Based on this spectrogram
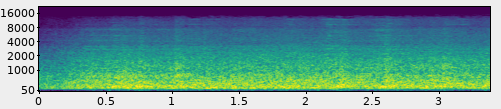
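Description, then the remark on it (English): An elevated train on Chicago's downtown line rumbles and clatters along the rails, a loud, steady rush of metallic noise that fills the whole stretch without letup. No one speaks. “At the Chicago Cultural Center, an 1890s landmark near the city's famed downtown elevated train line, the possible future of architecture, and in some sense Chicago itself, is now on display.”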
